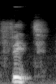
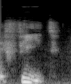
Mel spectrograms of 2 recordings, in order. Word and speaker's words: feet: 아까도 말씀드렸지만 fit 너무 짧게 발음은 하지 마시고 왜냐하면 fit 말 그대로 그 몸에 딱 붙다 피트 되다라는 그런 뉘앙스의 동사로 쓰일 수 있으니까 my feet 좀 my feet 길게 발음해 주세요.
